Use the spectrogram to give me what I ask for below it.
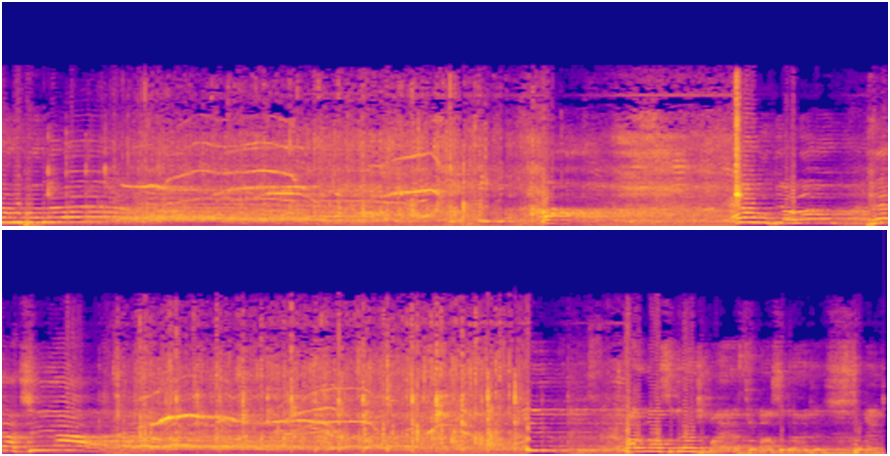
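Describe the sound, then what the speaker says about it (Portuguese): A crowd at a live samba show in Campo Grande cheers, whoops and shouts loudly over the band's ongoing music, with high excited cries rising and falling throughout. "Vamos dar um gritinho para ela, vamos, vamos"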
